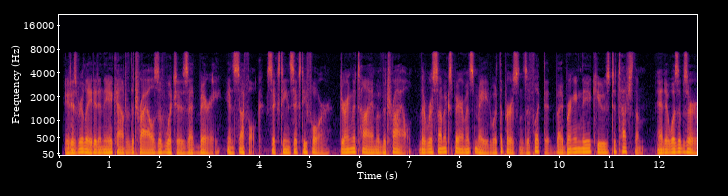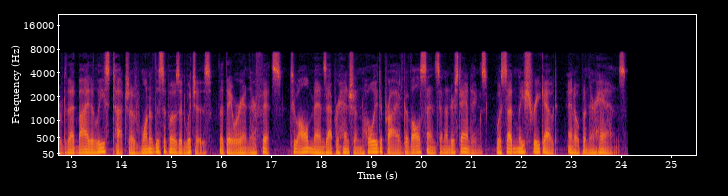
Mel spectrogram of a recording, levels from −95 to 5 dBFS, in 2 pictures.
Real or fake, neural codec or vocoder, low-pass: real; none; 7.2 kHz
